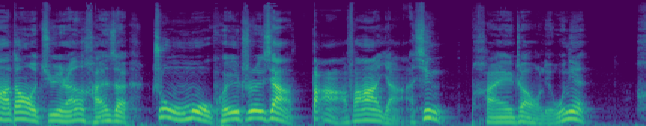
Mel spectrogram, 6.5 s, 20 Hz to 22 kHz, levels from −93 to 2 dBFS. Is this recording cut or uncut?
cut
